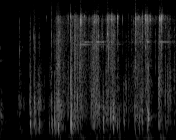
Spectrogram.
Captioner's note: horse trotting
